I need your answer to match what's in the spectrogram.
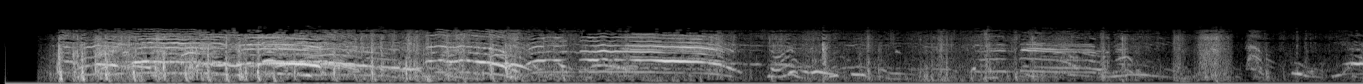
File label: CHILD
